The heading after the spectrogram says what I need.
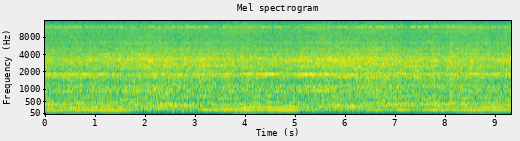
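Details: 1975 Hoover Senior Ranger U4002 vintage upright vacuum cleaner on carpet: steady, very quiet motor hum with the low gravelly brushroll growl typical of the Ranger; normal healthy running.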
